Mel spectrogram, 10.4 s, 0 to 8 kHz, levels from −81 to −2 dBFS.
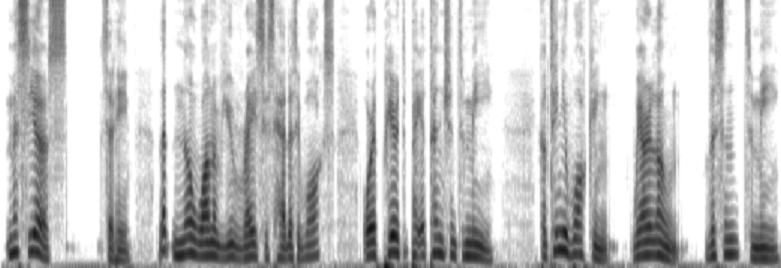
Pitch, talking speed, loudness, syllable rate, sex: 140 Hz, 165 wpm, -19 LUFS, 5.2 syllables/s, male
